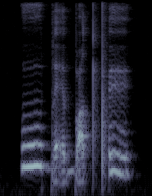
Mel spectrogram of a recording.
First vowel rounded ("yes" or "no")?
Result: yes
